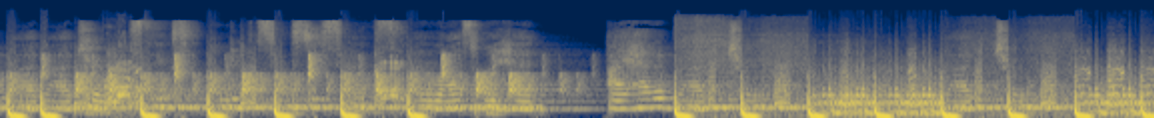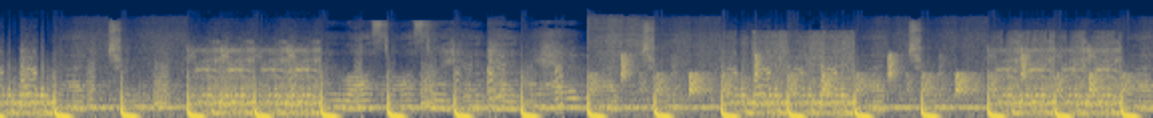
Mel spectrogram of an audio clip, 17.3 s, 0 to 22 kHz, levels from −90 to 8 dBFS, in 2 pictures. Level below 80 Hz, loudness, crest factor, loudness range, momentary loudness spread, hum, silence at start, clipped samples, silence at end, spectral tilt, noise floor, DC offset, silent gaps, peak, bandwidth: -12 dBFS; -11 LUFS; 10 dB; 3 LU; 4 LU; none; 0 s; under 0.1%; 0 s; -7 dB/octave; -30 dBFS; under 0.1%; none; 0 dBFS; 11.5 kHz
